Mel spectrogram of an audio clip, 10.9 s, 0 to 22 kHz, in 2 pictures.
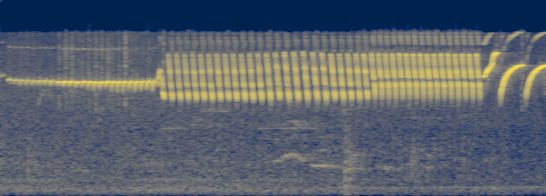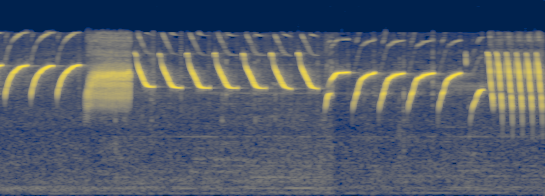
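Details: Canary, F1 SF type, tutor song: a steady whistled note, then a long rolled trill, hooked upslurred whistles, a harsh burst, and rapid downswept notes repeated several per second, with faint background noise.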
